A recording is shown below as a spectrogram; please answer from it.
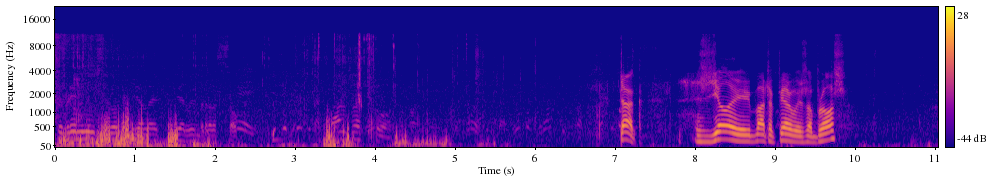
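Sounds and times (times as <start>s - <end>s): people talking: 0.0s - 9.9s.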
